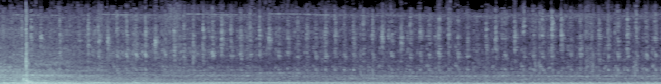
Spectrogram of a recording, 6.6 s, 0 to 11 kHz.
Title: Suzuki APV 1.6 engine troubles. No power, knocking/misfiring sound. Turns out the head is cracked.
